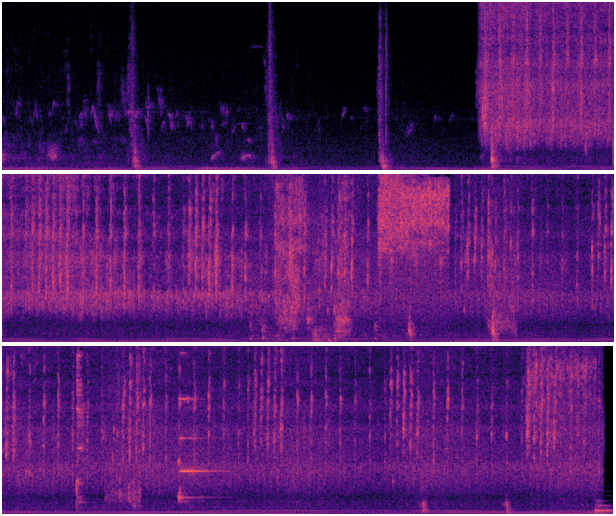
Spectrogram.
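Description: A kitchen knife cutting a cucumber on a wooden cutting board, a few sharp separate chops over a low steady hum. About five seconds in, a lawn sprinkler fed by a garden hose comes on, and water sprays with a loud, steady hiss through the rest.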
